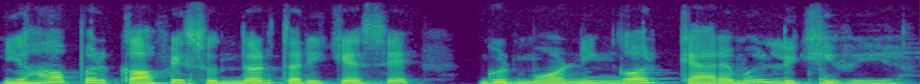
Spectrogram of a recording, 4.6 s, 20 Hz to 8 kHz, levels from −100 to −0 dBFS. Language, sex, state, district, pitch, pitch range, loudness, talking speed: Hindi, male, Jharkhand, Ranchi, 170 Hz, 150-185 Hz, -21 LUFS, 170 wpm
